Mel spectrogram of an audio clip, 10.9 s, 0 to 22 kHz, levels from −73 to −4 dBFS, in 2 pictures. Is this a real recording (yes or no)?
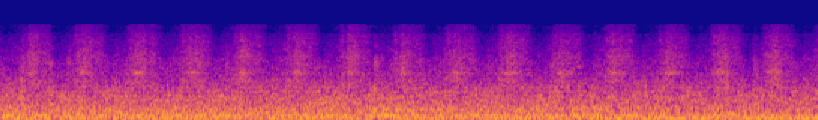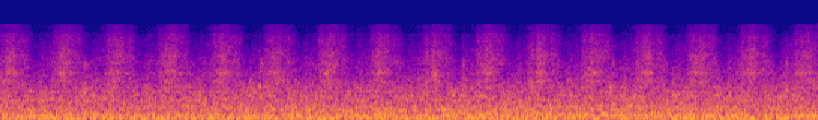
yes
